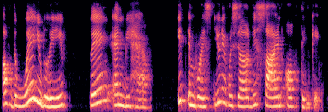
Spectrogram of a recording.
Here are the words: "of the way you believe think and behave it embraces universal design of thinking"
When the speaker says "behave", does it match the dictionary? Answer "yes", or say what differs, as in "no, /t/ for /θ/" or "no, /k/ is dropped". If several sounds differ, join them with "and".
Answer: no, /f/ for /v/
